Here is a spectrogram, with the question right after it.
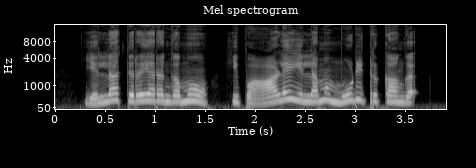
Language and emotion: Tamil, sad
